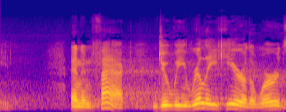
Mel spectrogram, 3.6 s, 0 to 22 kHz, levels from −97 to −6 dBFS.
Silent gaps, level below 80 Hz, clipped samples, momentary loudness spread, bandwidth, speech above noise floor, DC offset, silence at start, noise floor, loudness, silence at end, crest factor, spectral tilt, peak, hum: none; -78 dBFS; under 0.1%; 9 LU; 11 kHz; 30 dB; under 0.1%; 0 s; -50 dBFS; -21 LUFS; 0 s; 18 dB; -6.5 dB/octave; -4 dBFS; none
